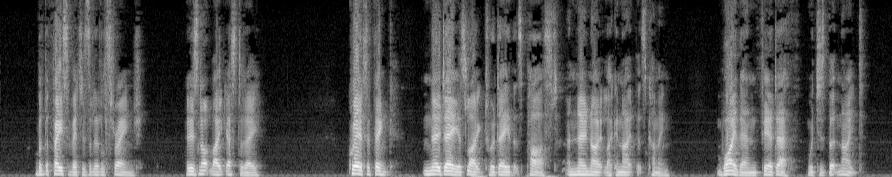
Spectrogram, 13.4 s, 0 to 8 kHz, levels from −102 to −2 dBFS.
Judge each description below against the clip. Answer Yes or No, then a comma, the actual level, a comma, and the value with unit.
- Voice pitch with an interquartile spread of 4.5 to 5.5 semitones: No, average, 3.2 semitones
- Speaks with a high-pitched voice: No, low, 125 Hz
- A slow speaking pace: No, average, 190 wpm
